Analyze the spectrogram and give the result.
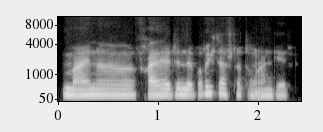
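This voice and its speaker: A woman's voice: fairly low pitch, little pitch movement, normal speed, narrow, tinny audio. A woman giving spontaneous, thoughtful and somewhat hesitant answers in an interview. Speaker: interviewee, journalist.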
